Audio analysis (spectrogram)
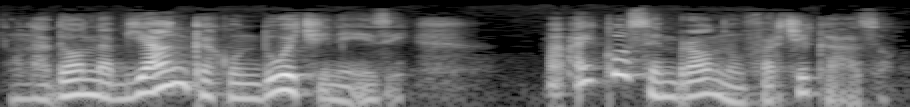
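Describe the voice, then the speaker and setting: A woman narrates a novel in a measured, expressive reading. Her voice is mellow and warm. The recording is slightly muffled. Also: on the low side, husky. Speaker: audiobook reader. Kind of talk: literary audiobook narration.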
